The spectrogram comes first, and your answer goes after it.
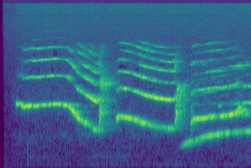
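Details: Gibbon calling in long, clear whistled notes that slide downward, broken by brief rough bursts, then a lower note rising steadily at the end.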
